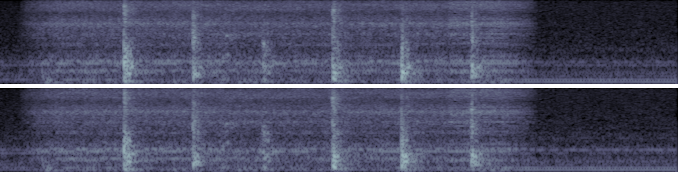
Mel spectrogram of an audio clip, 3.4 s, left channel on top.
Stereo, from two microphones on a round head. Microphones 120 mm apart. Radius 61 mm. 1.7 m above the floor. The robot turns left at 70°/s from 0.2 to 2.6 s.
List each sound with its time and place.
0.6 s running footsteps: 25° left (ahead or behind), 1.9 m; by 2.5 s 45° right (ahead or behind), 2.5 m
